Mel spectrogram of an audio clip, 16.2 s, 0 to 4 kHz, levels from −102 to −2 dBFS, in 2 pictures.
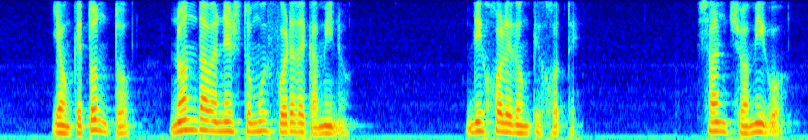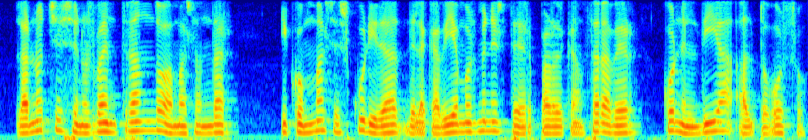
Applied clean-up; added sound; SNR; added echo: none; none; none; none.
